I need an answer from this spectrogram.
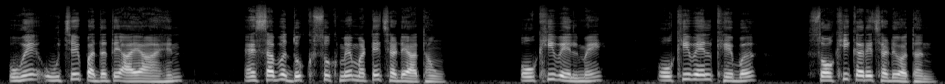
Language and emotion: Sindhi, neutral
